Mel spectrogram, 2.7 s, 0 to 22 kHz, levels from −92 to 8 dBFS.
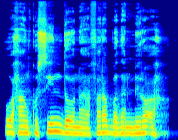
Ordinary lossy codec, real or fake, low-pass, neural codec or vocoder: none; fake; none; vocoder, 44.1 kHz, 128 mel bands every 256 samples, BigVGAN v2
